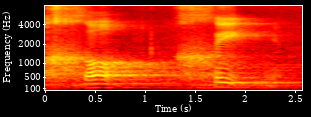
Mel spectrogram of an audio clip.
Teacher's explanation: huruf kha, khi, entah itu fathah atau kasrah tetap ada bunyi dengkur, ada ngoroknya ya. Ngoroknya lembut saja, ada gesekan di tenggorokan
